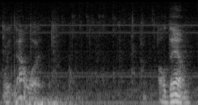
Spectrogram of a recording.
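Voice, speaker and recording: A man's voice: medium pitch, sing-song, takes it slowly, creaky, a little hiss or hum. Man doing casual gaming commentary, slightly dull audio. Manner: talking to viewers, thinking aloud. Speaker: gamer, video host. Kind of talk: casual gameplay commentary of a horror game.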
